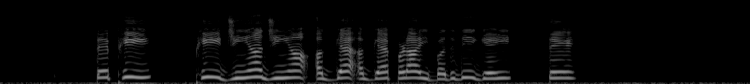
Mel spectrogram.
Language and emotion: Dogri, neutral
